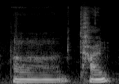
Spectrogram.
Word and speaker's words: 弹: And then this character has another pronunciation called 弹. Hold on, wait a minute. Let me go back. Called 弹.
